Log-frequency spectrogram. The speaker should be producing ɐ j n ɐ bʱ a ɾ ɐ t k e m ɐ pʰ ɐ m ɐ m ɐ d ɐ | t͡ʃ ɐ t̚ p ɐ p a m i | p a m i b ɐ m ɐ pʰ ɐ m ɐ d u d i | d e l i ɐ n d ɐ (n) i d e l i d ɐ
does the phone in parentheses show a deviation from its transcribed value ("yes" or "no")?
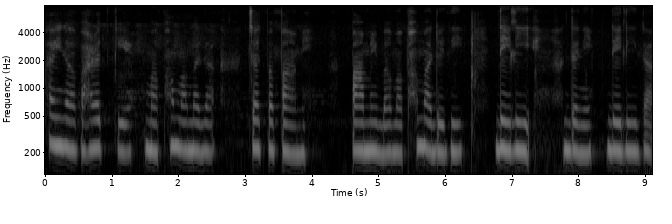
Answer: no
